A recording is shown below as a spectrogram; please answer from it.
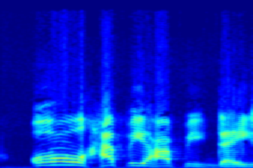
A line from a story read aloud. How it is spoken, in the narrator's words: said Benji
